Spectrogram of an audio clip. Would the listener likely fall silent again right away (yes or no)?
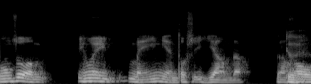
yes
